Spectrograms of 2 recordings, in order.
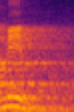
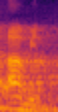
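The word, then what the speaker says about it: آمين: Tapi perlu saya ingatkan, bacaan amin bukan amin. Itu salah. Umumnya kita di masjid bacanya begitu. Ghairil maghdubi alaihim waladdallin. Amin. Panjang banget minnya. Ya. Salah bacaan seperti itu. Dia amin. Minnya cuman 2 harkat.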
